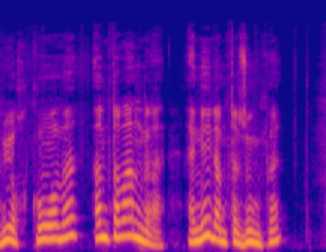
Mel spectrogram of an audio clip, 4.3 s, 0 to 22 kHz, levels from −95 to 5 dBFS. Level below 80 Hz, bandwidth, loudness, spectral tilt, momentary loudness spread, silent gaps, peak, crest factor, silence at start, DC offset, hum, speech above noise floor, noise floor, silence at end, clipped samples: -70 dBFS; 12.5 kHz; -23 LUFS; -7.5 dB/octave; 9 LU; none; -10 dBFS; 12 dB; 0 s; under 0.1%; none; 42 dB; -63 dBFS; 0.6 s; under 0.1%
